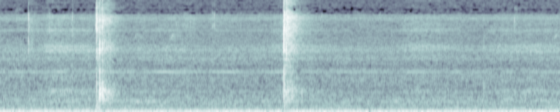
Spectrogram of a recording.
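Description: Two sharp clicks about three seconds apart, the first the louder: heel clicks of a ceremonial guard's shoes on the stone plaza as he halts and faces about. Under them is a steady low rumble of wind and ambience.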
